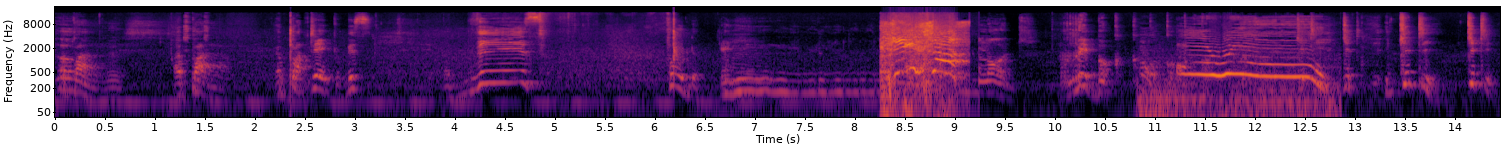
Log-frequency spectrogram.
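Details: Man who stammers leading a prayer before a meal in a comedy skit; stuttering (acted).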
